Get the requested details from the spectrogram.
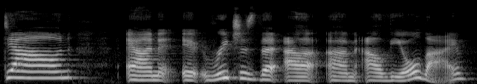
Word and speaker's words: alveoli: And by the way, I said it wrong in the webinar, but I relearned how to say the word. It's alveoli.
